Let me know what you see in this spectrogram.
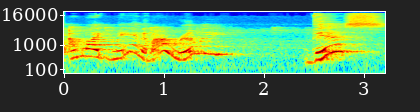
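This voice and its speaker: Background noise that is noticeable, plus room echo you can hear. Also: woman. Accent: strong Southern US. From East Texas. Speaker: interview guest. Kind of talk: interview.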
